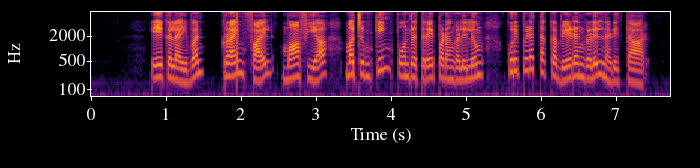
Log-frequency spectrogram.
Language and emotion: Tamil, neutral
